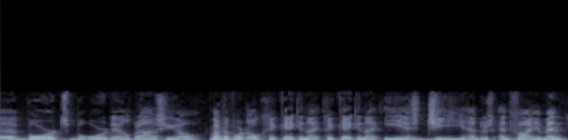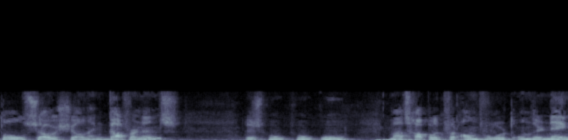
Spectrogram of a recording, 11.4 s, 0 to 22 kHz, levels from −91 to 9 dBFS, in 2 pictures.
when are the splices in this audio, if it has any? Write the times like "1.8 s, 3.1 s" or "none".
1.3 s, 2.0 s, 3.2 s, 8.6 s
